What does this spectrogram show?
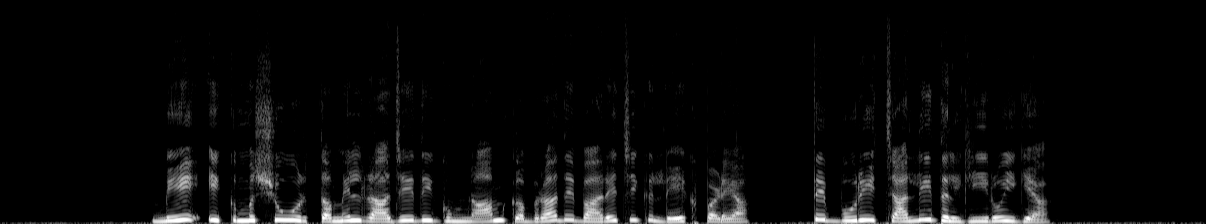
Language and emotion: Dogri, sad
